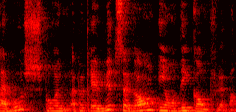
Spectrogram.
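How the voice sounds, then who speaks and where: Somewhat breathy speech in a Quebec accent comes at a fairly slow pace with audible room echo. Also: woman. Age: 60s. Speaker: support group facilitator. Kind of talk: self-help talk to camera. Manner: conversational, informal.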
